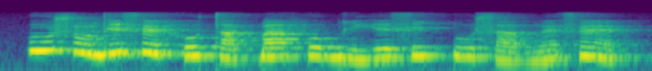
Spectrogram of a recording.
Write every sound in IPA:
o˦ s ɔ̃˧ d e˦ s ɛ̃˦˨ h o˧ t a˨ k͡p a˧ f o˧ b i˨ j e˧ s i˦ k͡p u˧ s a˨ b ɛ̃˨˦ s ɛ̃˦˨

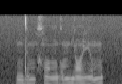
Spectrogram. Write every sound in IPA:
n d ɜ m x ɔ̃ ŋ ɡ ɔ m j ɔ̃ ʒ ə̃ m

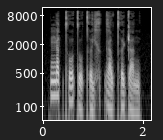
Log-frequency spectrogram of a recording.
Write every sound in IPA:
ŋ a˦˥ t̚ t̪ʰ o˧˥ t̪ o˨˩˨ t̪ʰ ə˨˩ j x ə˦˥ k̚ ɣ a˨˩ w t̪ʰ ə˧˥ j ʈ a˨˩ n

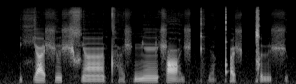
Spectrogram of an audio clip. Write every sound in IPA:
ç a˦˨ ʃ ɨ˦ ʃ ɕ ãː˨ tʰ a̤˨ ʃ ɲ ẽː˦ ʃ ʕ i̤˨ ʃ kʰ i̤˨ qʼ ɵ˦ ʃ ǀ ɨ˨ ʃ

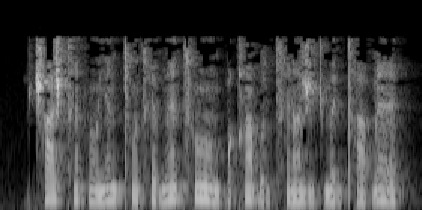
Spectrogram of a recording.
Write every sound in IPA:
t͡ʃʰ aː ʒ tʰ ɛ̃ θ õː j ɛ̃ d tʰ õ tʰ ɛ b ɛ̃ t͡sʰ õː ɡ p a qʰ ə̃ ɓ o d t͡sʰ ɛ̃ ɾ ã ʒ ə̃ t͡ʃ m ɛ ɡ tʰ a ɓ ɛ̃

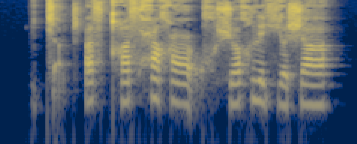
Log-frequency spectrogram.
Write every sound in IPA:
c a̰ t͡ʃʼ a s qʰ ɐ s ħ a χ ʕ ɔ̰ χ ʃ œ χ lʲ a ç ɐ ʃ a

